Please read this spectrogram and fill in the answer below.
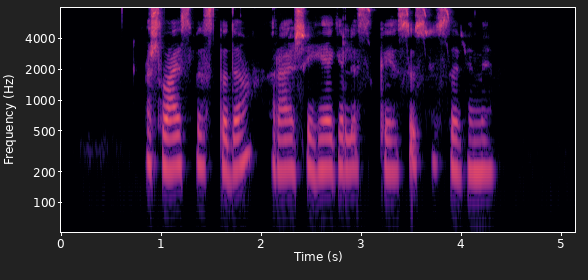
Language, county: Lithuanian, Šiauliai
